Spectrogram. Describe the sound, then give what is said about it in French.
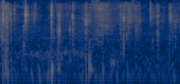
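Faint crinkling and tearing of a trading card's plastic packaging as it is opened, a run of many small, sharp crackles and rustles in an uneven rhythm. “Le but du jeu, c'est d'ouvrir l'emballage pour faire un clone de la petite carte.”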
